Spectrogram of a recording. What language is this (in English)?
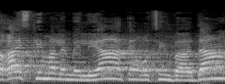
Hebrew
